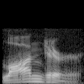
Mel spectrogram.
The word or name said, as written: launder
